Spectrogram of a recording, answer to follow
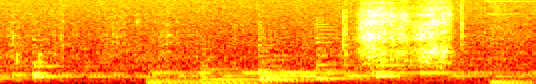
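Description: Background music with held notes, and a short rustle of origami paper being pressed and folded a little past the middle.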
